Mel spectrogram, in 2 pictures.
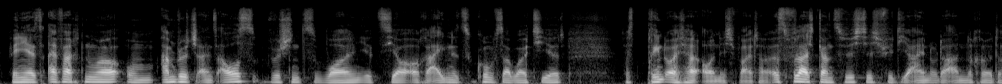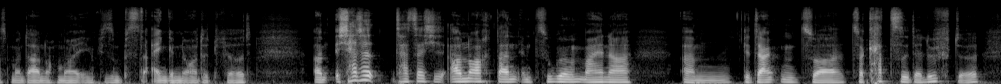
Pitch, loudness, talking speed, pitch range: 105 Hz, -22 LUFS, 180 wpm, 95-115 Hz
